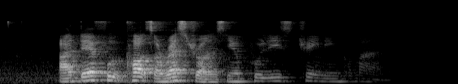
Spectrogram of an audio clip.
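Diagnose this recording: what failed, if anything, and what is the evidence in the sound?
A gain or sample-format conversion stage that applied the fade-out kept too few bits and added no dither, so truncation distortion on a fade appears from 1.84 s to the end at 4.59 s. As the speech fades, its low-level detail collapses onto coarse steps, which fits a path holding about 11 bits. From 3.03 s to 4.59 s the tail turns gritty instead of thinning out cleanly.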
